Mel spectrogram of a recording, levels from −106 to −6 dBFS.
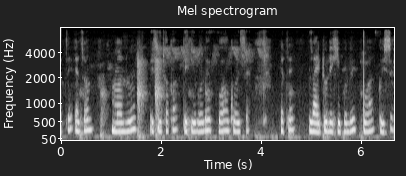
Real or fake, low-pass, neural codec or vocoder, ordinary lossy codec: fake; 7.2 kHz; vocoder, 44.1 kHz, 128 mel bands, Pupu-Vocoder; none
